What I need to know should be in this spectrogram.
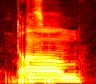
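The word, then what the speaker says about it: Dhalsim: How do you pronounce that? Dalsum? And Vega. Dalsum. Okay. Yeah. All right. So I was right. That's the way I always heard it. Dalsum.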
